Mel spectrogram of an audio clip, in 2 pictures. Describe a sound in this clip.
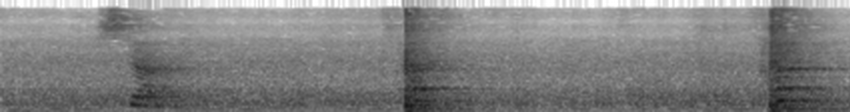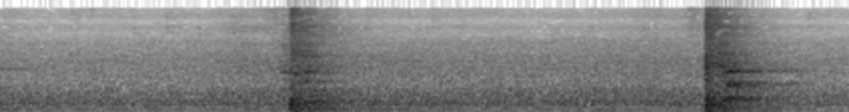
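Kicks thud heavily against a punching bag at a steady pace.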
